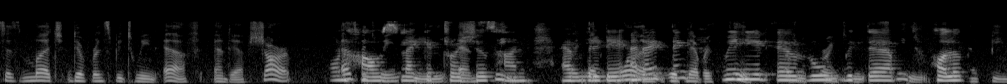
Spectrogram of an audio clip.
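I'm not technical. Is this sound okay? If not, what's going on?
No. Speech suppressed in double talk: the voice briefly dips or partly cuts out at 3.6–4.6, 5.9–6.2, 6.6–7.0, 7.8–8.6, 8.9–9.1 and 9.6–9.9 seconds, likely because the call's echo canceller turned it down while the other side was talking.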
